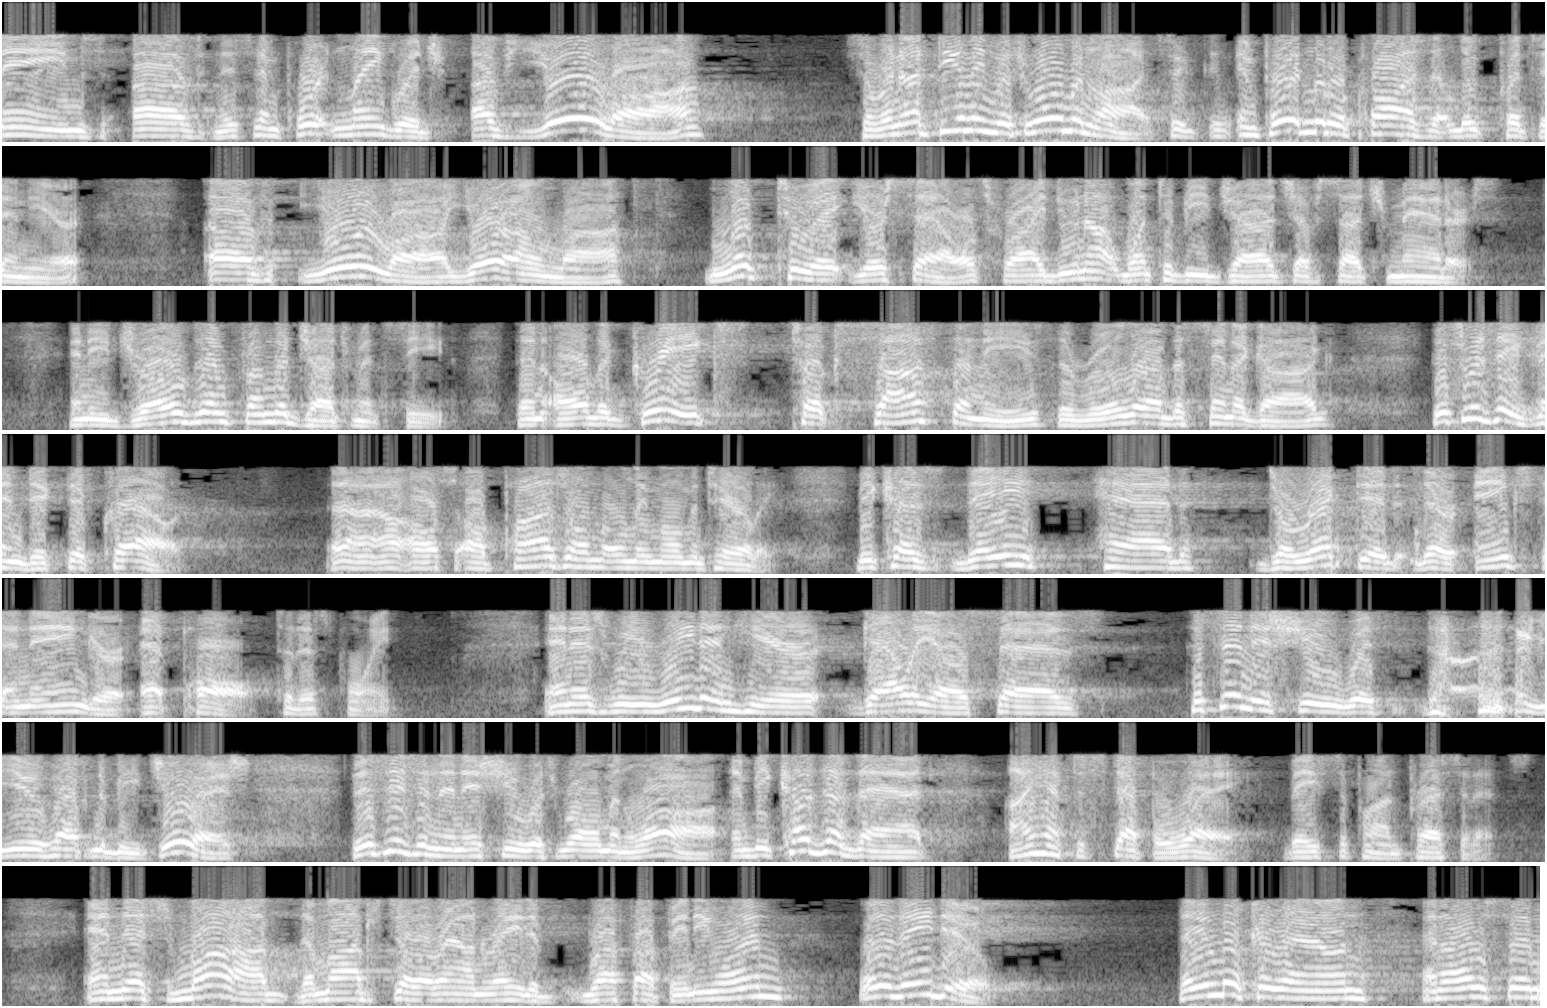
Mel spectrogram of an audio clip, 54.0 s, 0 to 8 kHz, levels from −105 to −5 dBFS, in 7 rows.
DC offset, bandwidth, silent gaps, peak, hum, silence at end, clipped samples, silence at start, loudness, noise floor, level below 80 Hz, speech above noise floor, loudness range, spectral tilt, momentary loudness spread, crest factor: under 0.1%; 8 kHz; none; 0 dBFS; none; 0 s; 0.5%; 0 s; -7 LUFS; -46 dBFS; -34 dBFS; 40 dB; 2 LU; -7.5 dB/octave; 7 LU; 8 dB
